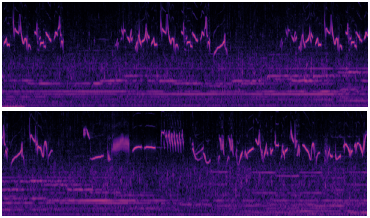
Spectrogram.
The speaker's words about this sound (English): The purple finch, this week's featured feathered friend, here on Talkin' Birds.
